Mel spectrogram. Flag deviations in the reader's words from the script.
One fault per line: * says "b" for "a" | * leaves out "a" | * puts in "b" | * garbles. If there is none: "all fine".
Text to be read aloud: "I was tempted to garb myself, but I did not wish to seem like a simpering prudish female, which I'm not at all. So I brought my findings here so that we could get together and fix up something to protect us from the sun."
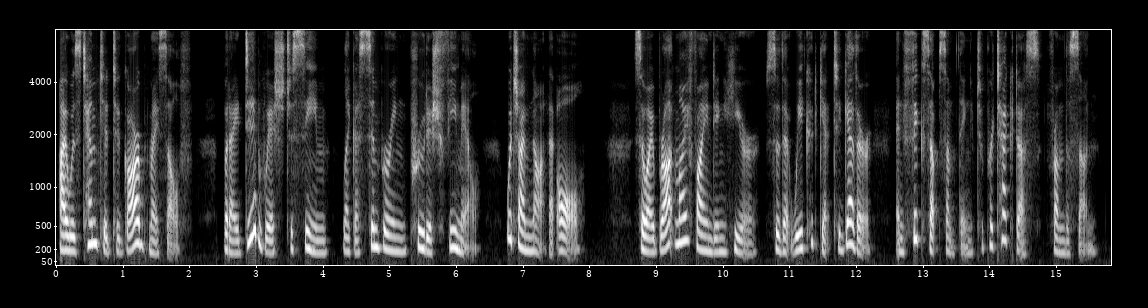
* leaves out "not"
* says "finding" for "findings"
